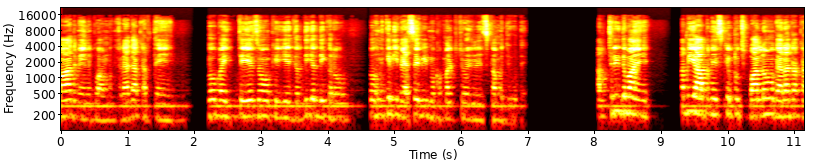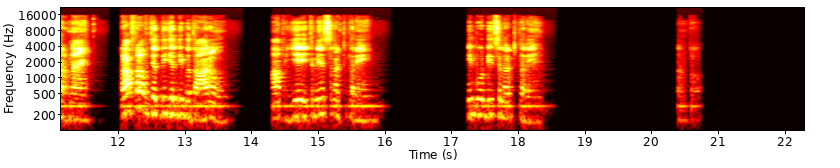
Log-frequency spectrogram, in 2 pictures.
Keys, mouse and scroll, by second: 2.7 click, 3.9-4.4 scroll down 1, 5.0 alt+shift+click, 5.5 scroll down 1, 7.1 click, 7.8 3, 8.3 click, 9.2 Tab, 11.5-14.7 drag, 15.3-20.1 shift+drag, 20.1-22.2 ctrl+drag.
